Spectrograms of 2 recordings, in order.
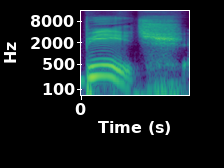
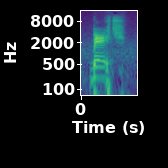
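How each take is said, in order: First: "Beach" said long and slow; drawn-out vowel. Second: "Bitch" snapped out fast; short vowel. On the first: Streamer mimics explainer videos showing the difference, drawn-out vowel. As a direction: stretch the ee in "Beach". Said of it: "they go like". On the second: Streamer mimics explainer videos' other word, short and fast. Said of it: "one is faster". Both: Retold or imitated.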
